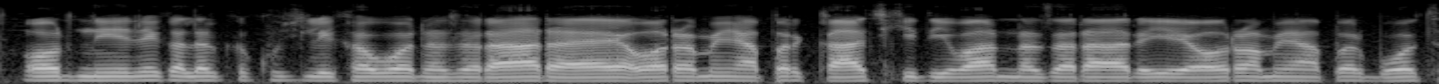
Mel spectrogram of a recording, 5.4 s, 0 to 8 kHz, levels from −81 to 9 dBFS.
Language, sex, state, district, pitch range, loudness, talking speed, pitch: Hindi, male, Jharkhand, Jamtara, 130-140 Hz, -17 LUFS, 310 wpm, 135 Hz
